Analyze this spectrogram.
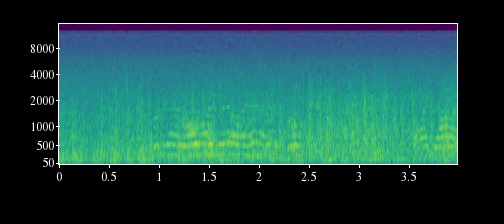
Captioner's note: voices growing louder, horses approaching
